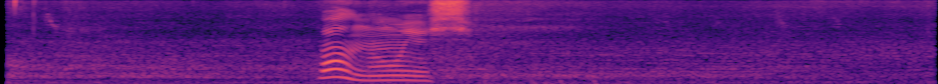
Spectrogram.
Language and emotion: Russian, sad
